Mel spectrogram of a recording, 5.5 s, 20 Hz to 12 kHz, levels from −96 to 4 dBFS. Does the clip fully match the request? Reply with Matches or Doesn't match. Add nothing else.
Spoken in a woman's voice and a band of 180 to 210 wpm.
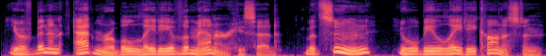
Doesn't match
